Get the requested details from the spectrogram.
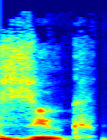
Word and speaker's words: Zook: And so now I'm Jason Zook or Zook. It's totally cool if the Canadians say Zook because that is phonetically how it probably should be pronounced.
